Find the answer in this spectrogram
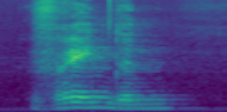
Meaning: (verb) to estrange, to alienate; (noun) plural of vreemde
- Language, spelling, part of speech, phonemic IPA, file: Dutch, vreemden, verb / noun, /ˈvreːmdə(n)/, Nl-vreemden.ogg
